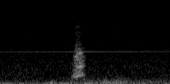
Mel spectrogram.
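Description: Dogmeat, the canine companion in Fallout 4, gives a single short bark, quiet and slightly distant, with faint game ambience around it.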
